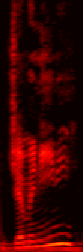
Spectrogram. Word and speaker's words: Gemini: best topic was that I've been pronouncing Gemini wrong all this time as have I what was it in the movie jiminy jiminy jomini yeah and repeatedly and yeah regardless of where the person was from in the country they all pronounced it that way I don't believe I've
